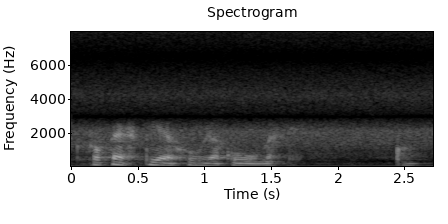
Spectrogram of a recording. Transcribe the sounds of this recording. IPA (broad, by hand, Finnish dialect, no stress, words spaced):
rupes kiehuːj jɑ kuːmeni ku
